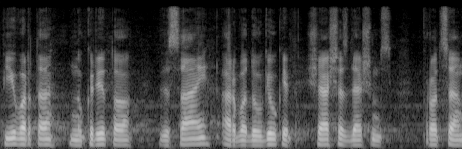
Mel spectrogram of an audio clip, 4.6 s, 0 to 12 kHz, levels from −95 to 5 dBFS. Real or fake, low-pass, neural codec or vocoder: fake; 9.9 kHz; vocoder, 22.05 kHz, 80 mel bands, Vocos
